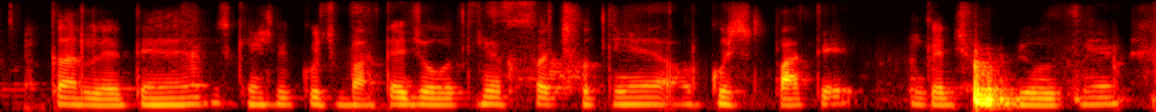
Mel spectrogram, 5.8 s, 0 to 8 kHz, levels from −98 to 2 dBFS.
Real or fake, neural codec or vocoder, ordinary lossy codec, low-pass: fake; codec, 16 kHz, 2 kbps, X-Codec, HuBERT features, trained on general audio; none; none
